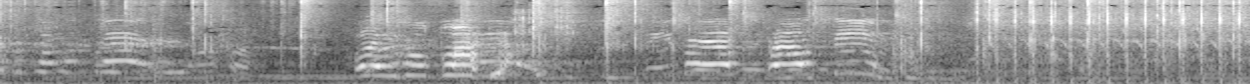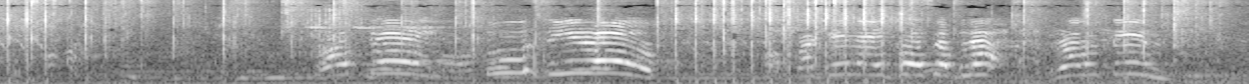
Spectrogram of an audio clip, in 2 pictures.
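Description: Airsoft guns firing on full auto: two rapid runs of snapping shots, each about two seconds long, one near the middle and one near the end, with scattered single shots between them. Players shout to each other throughout.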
